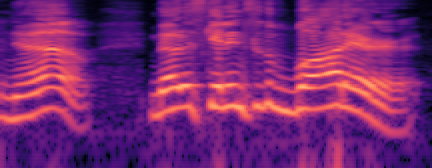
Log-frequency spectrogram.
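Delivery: high, loud imitation of an overruling friend; mock bossy yell. Max overruling the others, mock bossy yell. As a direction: holler a hammed-up objection.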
